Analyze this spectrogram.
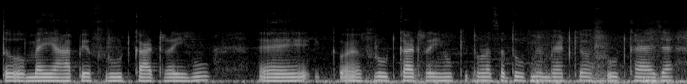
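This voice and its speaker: Noticeable background noise sits under the recording. A woman speaks over it at a fairly slow pace. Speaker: vlogger. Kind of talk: casual vlog narration. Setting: home, sitting outside in the sun.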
